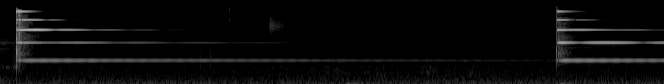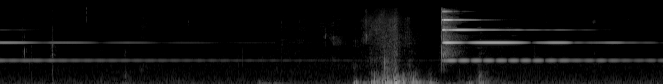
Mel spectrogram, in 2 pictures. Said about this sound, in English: And when I ring the bell, please come out of the meditation and you can relax the body.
